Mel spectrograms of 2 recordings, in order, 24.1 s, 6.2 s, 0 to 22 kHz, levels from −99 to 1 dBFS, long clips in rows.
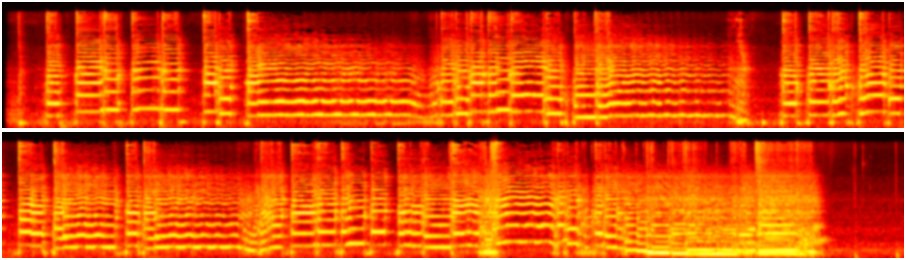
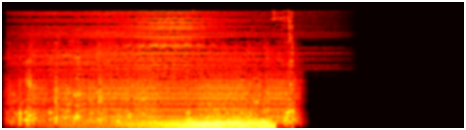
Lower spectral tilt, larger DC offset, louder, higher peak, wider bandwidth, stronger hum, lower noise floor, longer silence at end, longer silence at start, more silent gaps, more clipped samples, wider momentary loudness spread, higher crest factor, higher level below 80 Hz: second, -3.5 dB/octave vs -6 dB/octave; neither; about the same, -17 LUFS vs -18 LUFS; first, 0 dBFS vs -4 dBFS; about the same, 17 kHz vs 16.5 kHz; neither; second, -48 dBFS vs -63 dBFS; second, 0.05 s vs 2.2 s; about the same, 0.1 s vs 0.1 s; neither; neither; second, 9 LU vs 17 LU; about the same, 20 dB vs 16 dB; second, -54 dBFS vs -28 dBFS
